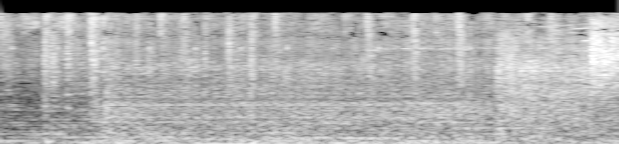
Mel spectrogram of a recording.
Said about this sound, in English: Folks, all right? Car broke down.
